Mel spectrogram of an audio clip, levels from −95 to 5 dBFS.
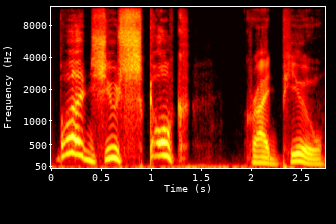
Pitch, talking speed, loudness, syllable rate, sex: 175 Hz, 110 wpm, -17 LUFS, 2.9 syllables/s, male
